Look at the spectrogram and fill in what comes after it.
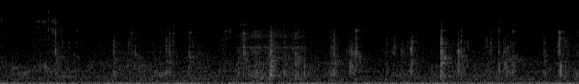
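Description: A person chewing a breaded fried chicken finger close to the microphone: faint, irregular small clicks and light crunches of the mouth working the food.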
